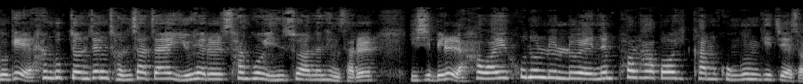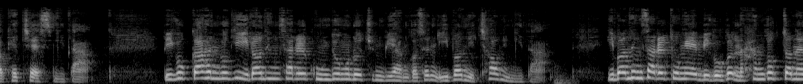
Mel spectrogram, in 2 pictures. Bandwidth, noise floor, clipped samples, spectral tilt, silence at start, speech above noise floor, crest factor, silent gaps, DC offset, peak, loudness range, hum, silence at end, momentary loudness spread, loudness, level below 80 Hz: 15.5 kHz; -48 dBFS; under 0.1%; -3.5 dB/octave; 0 s; 27 dB; 16 dB; none; under 0.1%; -6 dBFS; 7 LU; none; 0 s; 11 LU; -22 LUFS; -66 dBFS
